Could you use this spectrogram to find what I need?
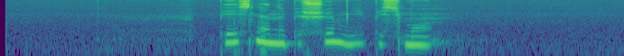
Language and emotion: Russian, sad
